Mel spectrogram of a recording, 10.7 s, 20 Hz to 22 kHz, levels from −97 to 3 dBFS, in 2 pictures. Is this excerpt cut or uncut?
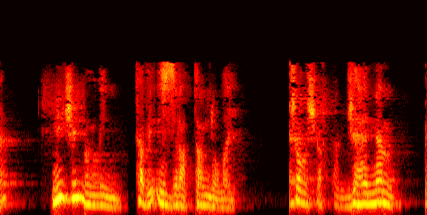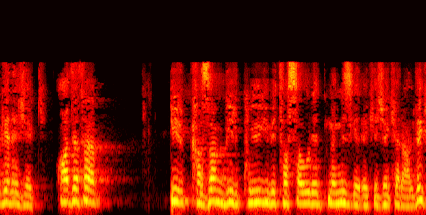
cut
